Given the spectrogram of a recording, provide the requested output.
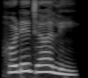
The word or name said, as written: ಹೊಟ್ಟೆಜಾಲಿ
